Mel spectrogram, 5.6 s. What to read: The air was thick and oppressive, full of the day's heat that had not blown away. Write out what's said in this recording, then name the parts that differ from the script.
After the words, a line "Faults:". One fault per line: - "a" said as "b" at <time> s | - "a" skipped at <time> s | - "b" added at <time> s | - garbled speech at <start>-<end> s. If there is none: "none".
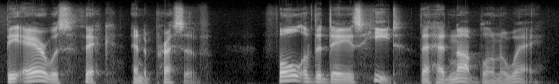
The air was thick and oppressive, full of the day's heat that had not blown away.
Faults:
none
